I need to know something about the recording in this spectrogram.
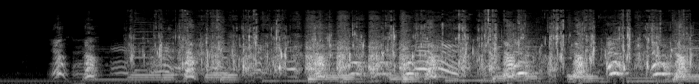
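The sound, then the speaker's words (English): Several puppies yap and bark excitedly in a busy, overlapping chorus, fairly loud, with high squeaky cries and whimpers mixed in for several seconds. “They sound pretty happy, don't they?”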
